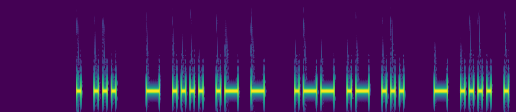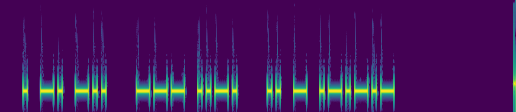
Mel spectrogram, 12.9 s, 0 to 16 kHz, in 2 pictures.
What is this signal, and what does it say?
Morse code, heard as a keyed tone, about 22 wpm, 700 Hz. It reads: ES THAT WAS THE END OF IT.
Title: Sentences from Top 200 Words and Abbreviations 22wpm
